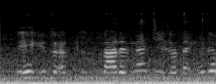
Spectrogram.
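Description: A woman's voice, talking and laughing, over the steady low rumble of a car cabin on the move.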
